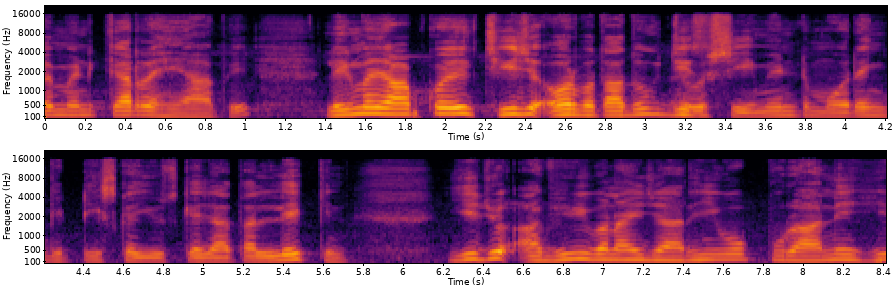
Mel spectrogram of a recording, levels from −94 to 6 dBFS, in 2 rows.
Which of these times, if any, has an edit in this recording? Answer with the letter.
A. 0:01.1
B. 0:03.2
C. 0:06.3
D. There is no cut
B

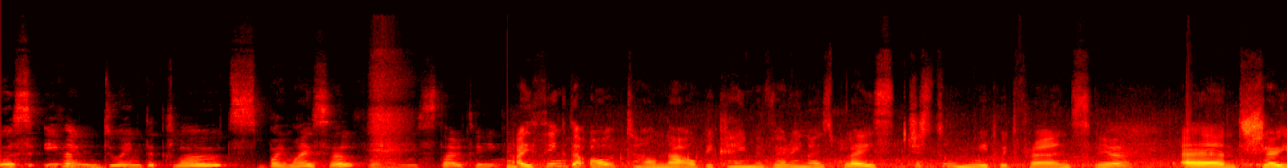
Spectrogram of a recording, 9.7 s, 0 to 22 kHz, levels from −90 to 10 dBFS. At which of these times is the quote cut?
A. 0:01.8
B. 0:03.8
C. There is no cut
B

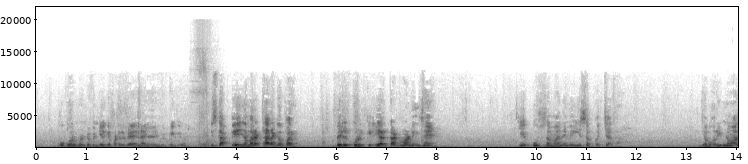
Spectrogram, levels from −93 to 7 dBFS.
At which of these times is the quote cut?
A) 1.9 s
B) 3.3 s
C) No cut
B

